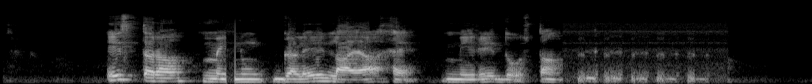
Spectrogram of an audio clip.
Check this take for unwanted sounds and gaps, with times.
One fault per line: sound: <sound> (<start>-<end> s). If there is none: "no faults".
sound: dropout (2.3-2.4 s)
sound: laugh (5.8-7.1 s)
